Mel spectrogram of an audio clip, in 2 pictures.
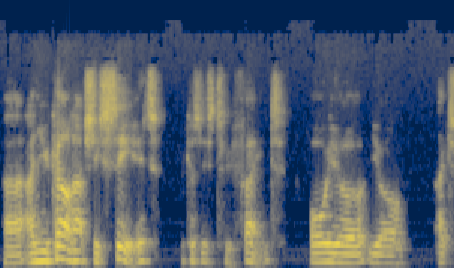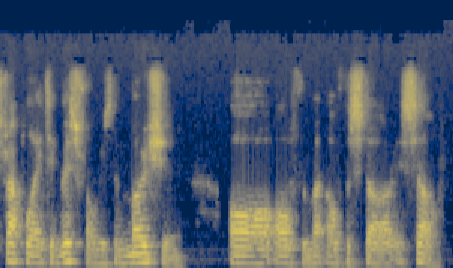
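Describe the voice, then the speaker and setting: An older man with a husky, slightly rough voice answers as an expert interview guest. He explains things carefully and restarts phrases as he goes. The audio is somewhat dull and muffled. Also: mid-range voice, fairly even intonation, moderate pace, a little mellow. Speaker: interview guest, astrophysics professor.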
